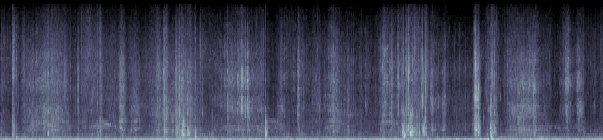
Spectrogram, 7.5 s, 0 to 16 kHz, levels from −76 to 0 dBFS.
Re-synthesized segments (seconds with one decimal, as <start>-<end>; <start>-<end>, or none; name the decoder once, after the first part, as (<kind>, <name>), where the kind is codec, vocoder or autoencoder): 0.5-2.6 (autoencoder, DAC-VAE)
